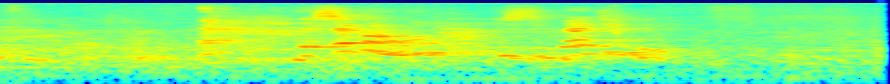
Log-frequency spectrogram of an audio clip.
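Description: A young boy speaks loudly in a large hall.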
